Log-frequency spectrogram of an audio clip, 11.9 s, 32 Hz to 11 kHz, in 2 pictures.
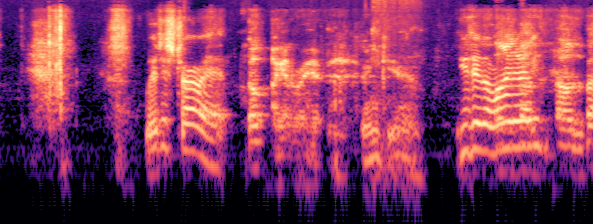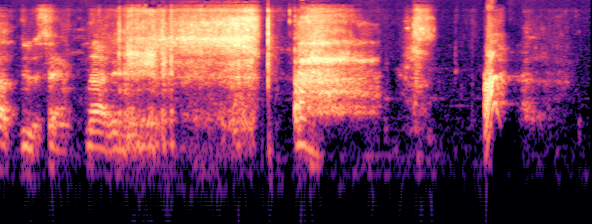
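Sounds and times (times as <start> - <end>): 
person sniffing harshly: 0.5 - 1.4, 7.4 - 8.6, 10.0 - 10.3
speech: 1.5 - 7.9
person barking imitating a dog: 10.8 - 11.4.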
